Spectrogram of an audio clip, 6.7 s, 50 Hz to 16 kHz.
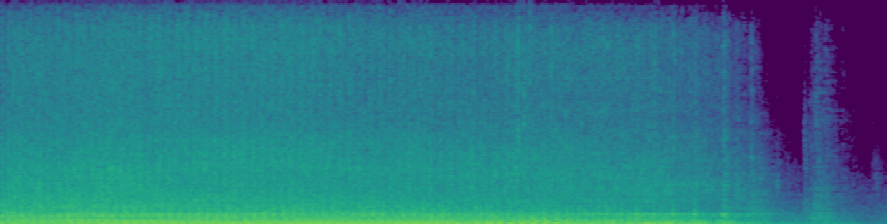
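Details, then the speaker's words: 1988 Ford Fox body drift car with Sniper fuel injection, after correcting the distributor position and adjusting timing: lumpy idle that stumbles, leans out and dies within seconds; cause not confirmed. ">> Yeah. It's just leaning out and then dying."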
